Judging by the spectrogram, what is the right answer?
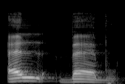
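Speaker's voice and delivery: slow, loud "Al-babu" with a clear L; lam pronounced. Shown as a demonstration. Teacher giving the qamariya example, clearly pronounced L in "Al-babu". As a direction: say "Al-babu" slowly, sounding the L fully before the B. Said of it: "le lam on le prononce".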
